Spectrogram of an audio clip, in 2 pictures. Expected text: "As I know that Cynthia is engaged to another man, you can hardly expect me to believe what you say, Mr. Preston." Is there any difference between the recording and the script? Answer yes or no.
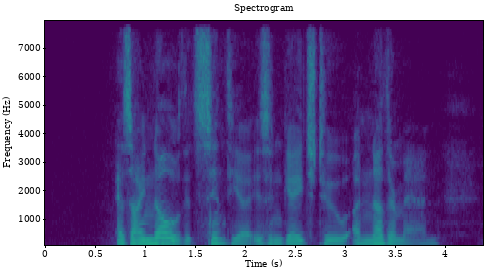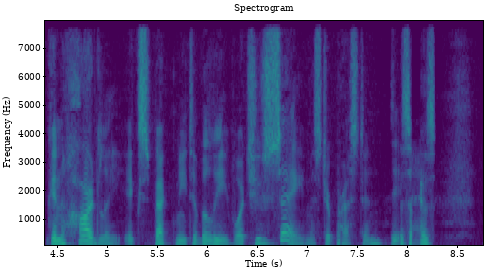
yes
